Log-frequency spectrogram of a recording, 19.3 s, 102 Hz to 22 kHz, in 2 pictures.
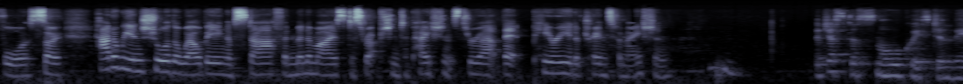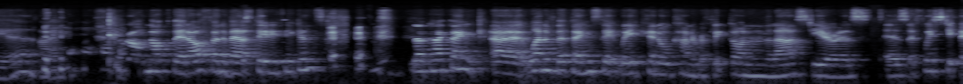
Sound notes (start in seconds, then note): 12.9 laughter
